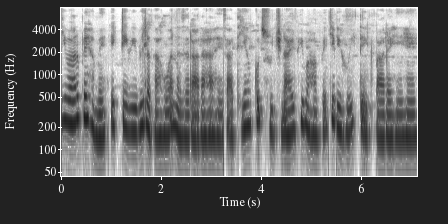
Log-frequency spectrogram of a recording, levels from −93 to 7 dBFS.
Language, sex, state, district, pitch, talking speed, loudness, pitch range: Hindi, female, Bihar, Saran, 175 Hz, 220 wpm, -16 LUFS, 150-200 Hz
